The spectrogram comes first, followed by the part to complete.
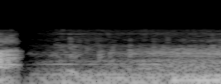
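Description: Slowed-down lakeside ambience from a slow-motion recording, heard as a steady low rumble, after a brief dropout in the sound just after the start.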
